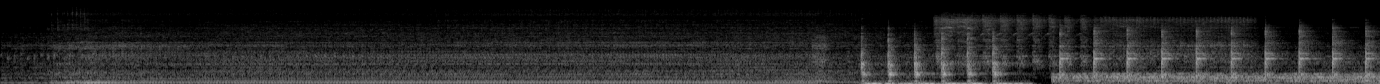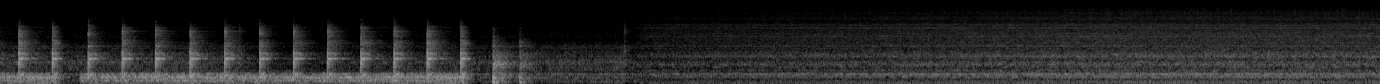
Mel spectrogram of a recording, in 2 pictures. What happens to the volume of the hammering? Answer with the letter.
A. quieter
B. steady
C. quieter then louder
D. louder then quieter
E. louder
B.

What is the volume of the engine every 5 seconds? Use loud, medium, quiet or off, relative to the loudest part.
loud, loud, medium, medium, loud, loud.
